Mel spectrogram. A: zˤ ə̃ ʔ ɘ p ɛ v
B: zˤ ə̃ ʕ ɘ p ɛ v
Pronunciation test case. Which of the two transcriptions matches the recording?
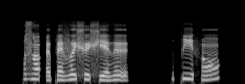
A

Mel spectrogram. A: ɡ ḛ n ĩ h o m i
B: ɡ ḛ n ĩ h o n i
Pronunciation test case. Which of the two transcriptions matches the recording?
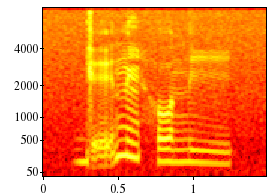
B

